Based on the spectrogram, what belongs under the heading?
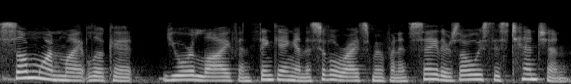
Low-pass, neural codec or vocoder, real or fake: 7.2 kHz; none; real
